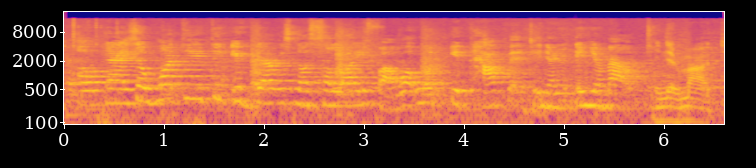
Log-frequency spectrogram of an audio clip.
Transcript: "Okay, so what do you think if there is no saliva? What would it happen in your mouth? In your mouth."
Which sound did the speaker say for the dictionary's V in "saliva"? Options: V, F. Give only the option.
F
